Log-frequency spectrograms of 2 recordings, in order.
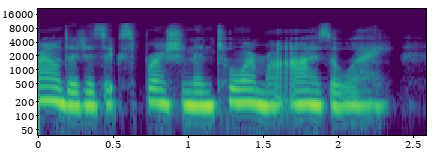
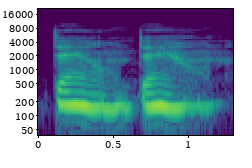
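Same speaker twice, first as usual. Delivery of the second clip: plain reading voice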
